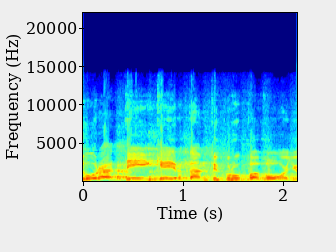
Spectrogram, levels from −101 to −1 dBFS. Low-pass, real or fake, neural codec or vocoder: 14.4 kHz; real; none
